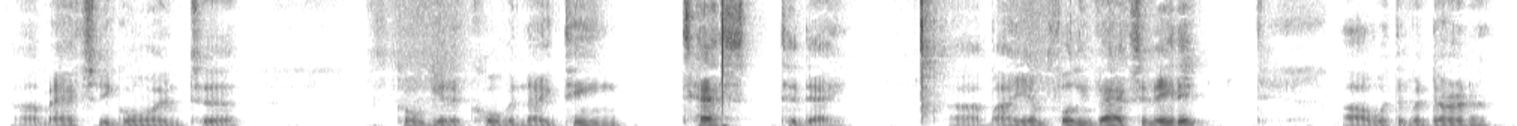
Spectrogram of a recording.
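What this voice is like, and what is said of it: Stuffy, congested voice. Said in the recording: “I sound a little stuffy,... I am feeling under the weather.”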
